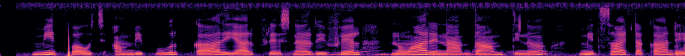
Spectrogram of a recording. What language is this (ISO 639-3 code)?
sat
